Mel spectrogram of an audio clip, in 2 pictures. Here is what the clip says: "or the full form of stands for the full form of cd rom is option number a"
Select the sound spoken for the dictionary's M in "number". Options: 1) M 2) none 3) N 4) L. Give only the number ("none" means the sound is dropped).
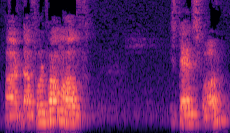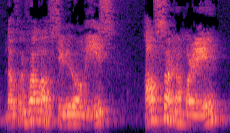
1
